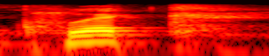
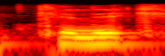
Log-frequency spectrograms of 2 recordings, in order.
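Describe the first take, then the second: First: The k and l are joined with no vowel. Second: A short vowel separates the k and l. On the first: The speaker calls it right. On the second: The speaker calls it wrong.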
